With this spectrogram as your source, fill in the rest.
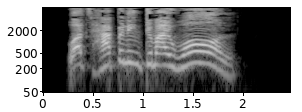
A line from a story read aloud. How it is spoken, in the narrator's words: Fatima began to shout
